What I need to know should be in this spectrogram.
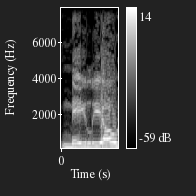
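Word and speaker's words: Meglio: great that are donating I know items it's pronounced Meili Oh knives it's felt m EG l io knives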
